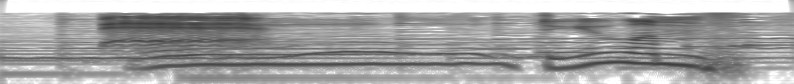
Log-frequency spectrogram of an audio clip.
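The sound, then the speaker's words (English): A sheep bleats loudly, one long wavering call followed by a second shorter quavering bleat, with no other sounds around it. “Do you have any headless sheep back there?”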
